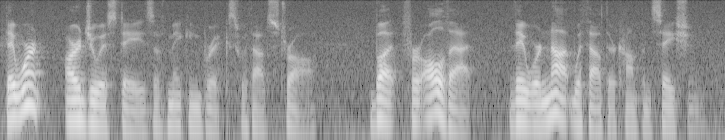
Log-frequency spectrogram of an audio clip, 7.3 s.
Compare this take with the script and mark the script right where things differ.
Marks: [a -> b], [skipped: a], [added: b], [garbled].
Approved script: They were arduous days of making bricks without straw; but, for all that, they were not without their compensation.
They [were -> weren't] arduous days of making bricks without straw; but, for all that, they were not without their compensation.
